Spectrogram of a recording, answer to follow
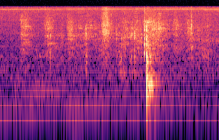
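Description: Hands handling a plastic batten light holder and its wiring, with one sharp plastic knock about one and a half seconds in.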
